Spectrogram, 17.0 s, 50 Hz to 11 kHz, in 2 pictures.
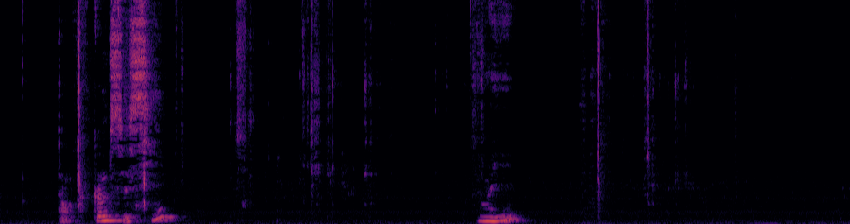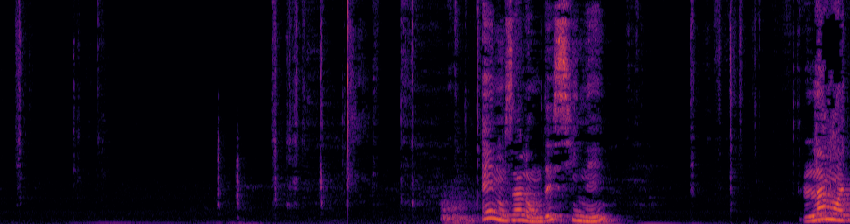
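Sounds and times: paper crinkling: 2.3 - 4.0, 15.4 - 16.6.

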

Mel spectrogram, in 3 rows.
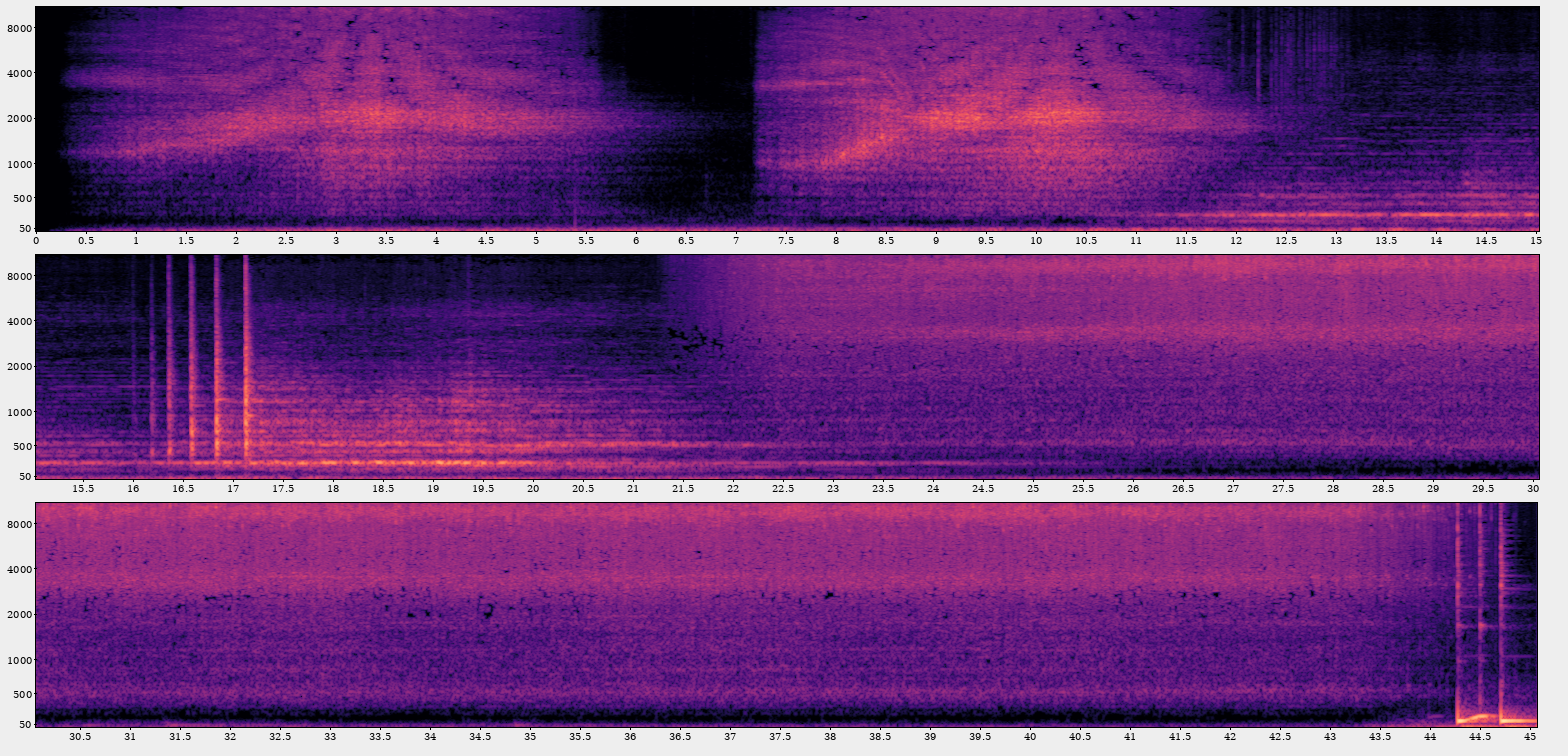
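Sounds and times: steady hiss: 0.3 - 17.3, 21.2 - 44.4
loud music with drumbeat: 44.3 - 45.0.

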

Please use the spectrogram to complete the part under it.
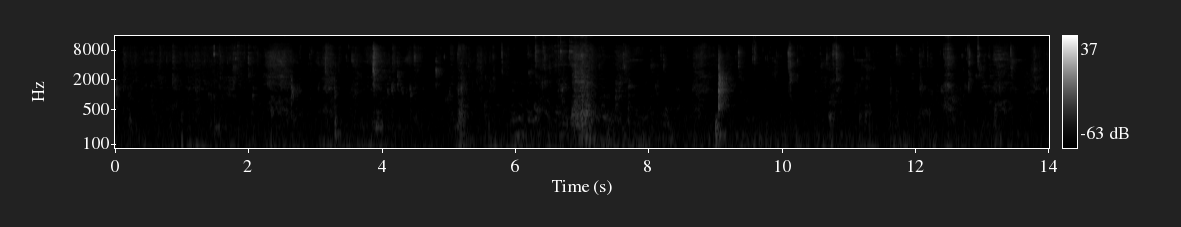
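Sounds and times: soft chewing: 0.0 - 14.0
fingers squishing food: 7.9 - 14.0.

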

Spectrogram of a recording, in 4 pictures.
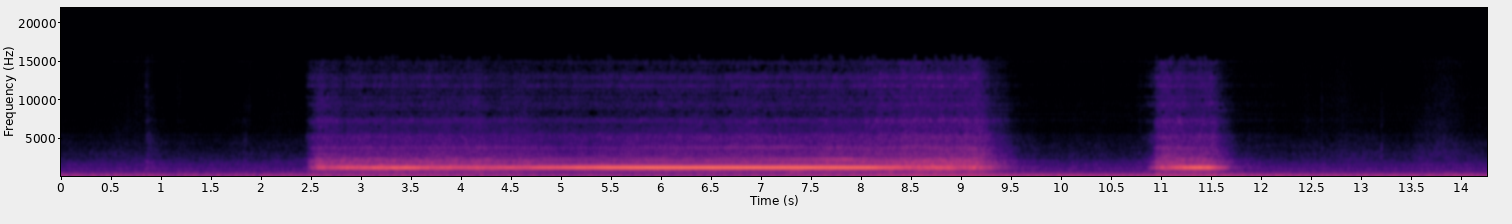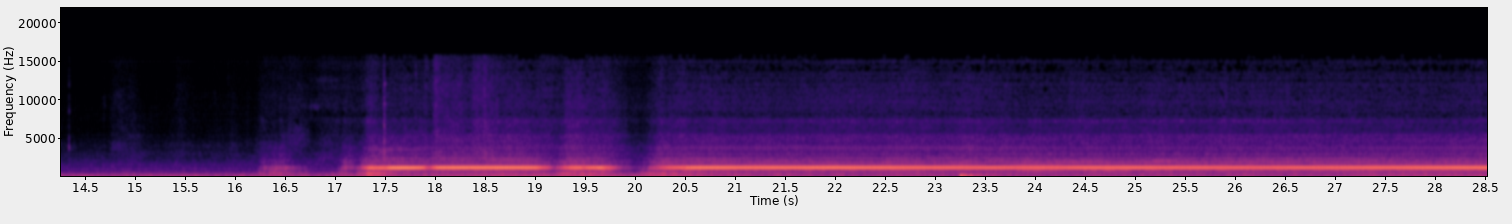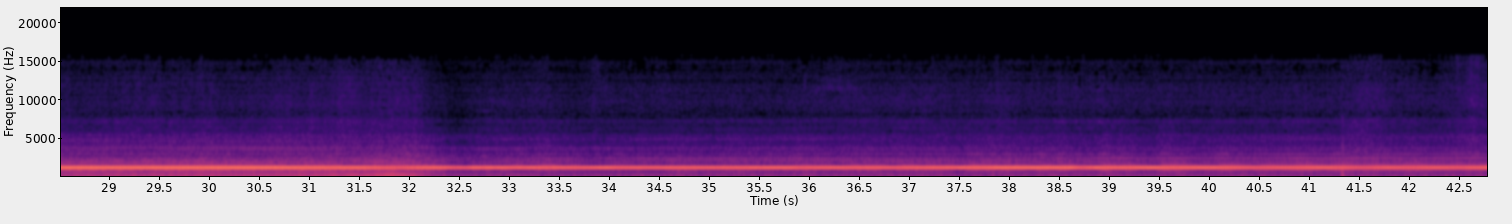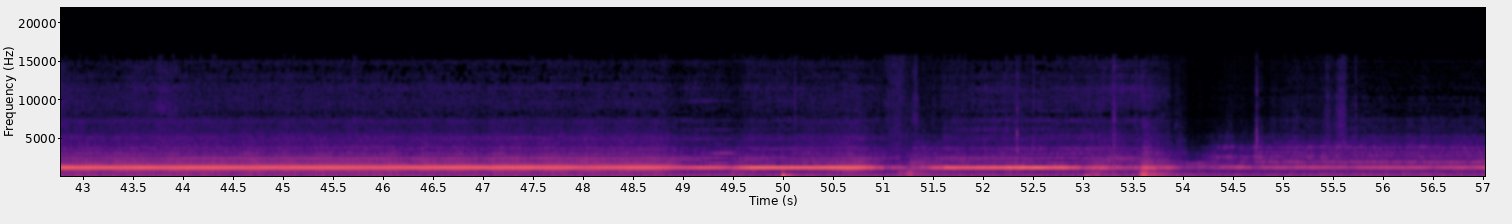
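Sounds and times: low electronic hum: 11.7 - 29.6.

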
